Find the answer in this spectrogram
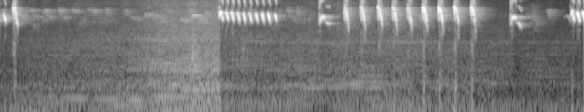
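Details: Olive-backed sunbird singing 'tembakan' at night for training birds: after a hissy rustle, a rapid high trill breaks out, followed by a stuttering run of sharp chip notes and another trill starting.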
